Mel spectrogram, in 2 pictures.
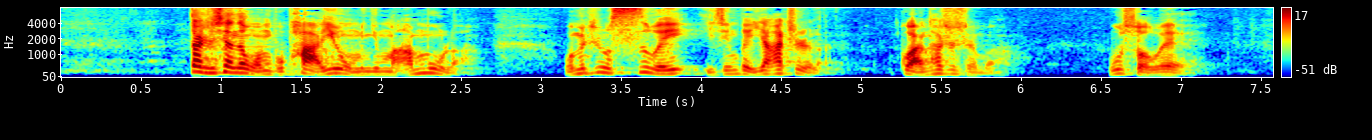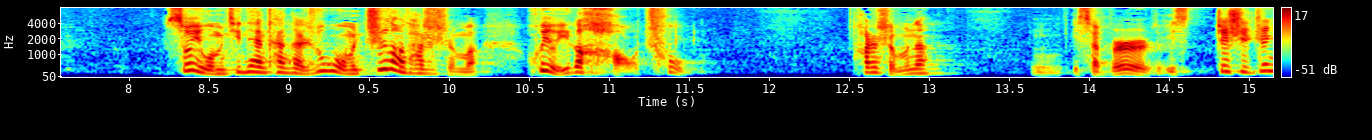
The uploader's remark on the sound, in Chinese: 经过与现场观众的互动，有四分之三的观众认为是时间短的意思，只有四分之一的观众回答出了正确答案“看不见”。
